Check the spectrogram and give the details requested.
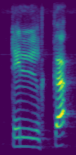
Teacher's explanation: لام زبان کی کروٹ جب اگلے 4 دانتوں کے مسوڑوں سے لگے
